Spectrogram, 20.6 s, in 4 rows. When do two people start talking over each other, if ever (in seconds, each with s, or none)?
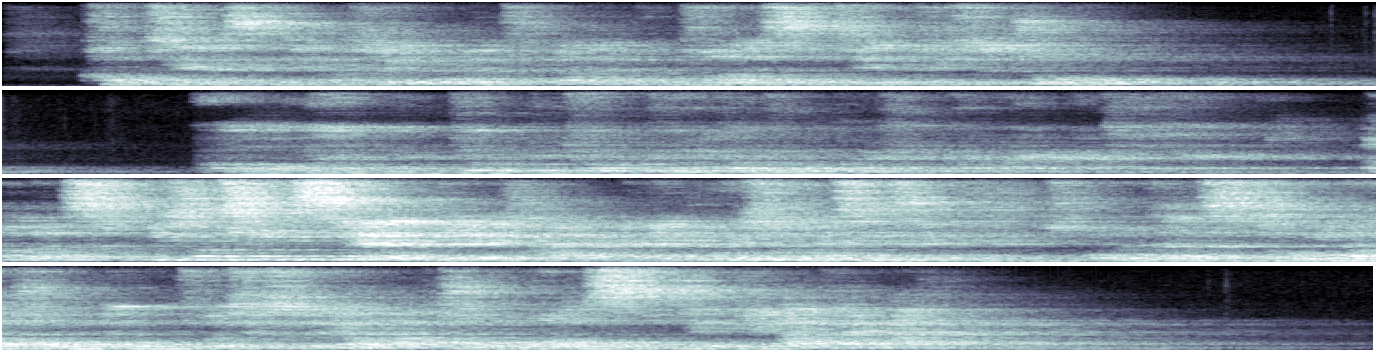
none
